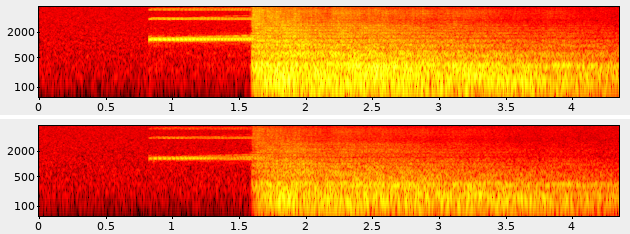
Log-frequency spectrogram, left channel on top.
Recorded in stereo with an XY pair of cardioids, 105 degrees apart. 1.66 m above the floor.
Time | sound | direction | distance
0.8 | an explosion | 70° left | 4.5 m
